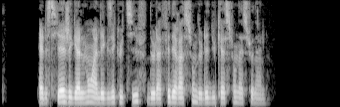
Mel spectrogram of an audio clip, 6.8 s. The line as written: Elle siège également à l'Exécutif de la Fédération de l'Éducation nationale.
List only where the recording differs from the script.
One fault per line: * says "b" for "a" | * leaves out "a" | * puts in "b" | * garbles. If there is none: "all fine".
all fine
